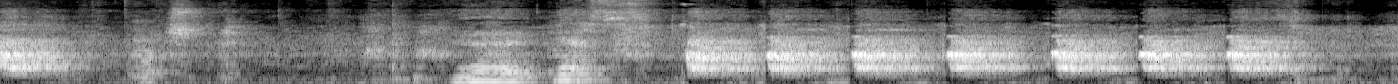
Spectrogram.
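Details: Belgian Malinois puppy, nine weeks old, in ball and prey drive training: speech and a few mixed sounds at first, then a steady series of sharp barks roughly every half second, music underneath.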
